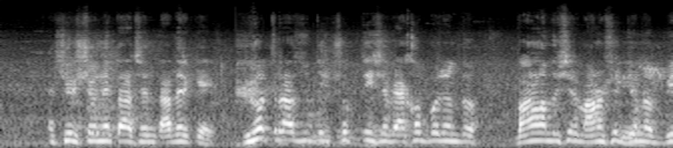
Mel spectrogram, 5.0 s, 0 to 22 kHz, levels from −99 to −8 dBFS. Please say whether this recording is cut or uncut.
cut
